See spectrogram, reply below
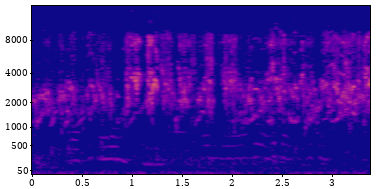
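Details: Morning chatter of budgerigars: harsh squawky chirps and rapid twittering in a dense, unbroken stream, with a few louder sharp squeaks near the first second.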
